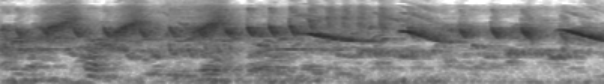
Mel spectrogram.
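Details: Contest cucak jenggot, the grey-cheeked bulbul, in Malinau, North Kalimantan, delivering tight besetan rapet song meant to lure reluctant birds into singing: busy chattering trills topped by bright downward whistled sweeps.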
